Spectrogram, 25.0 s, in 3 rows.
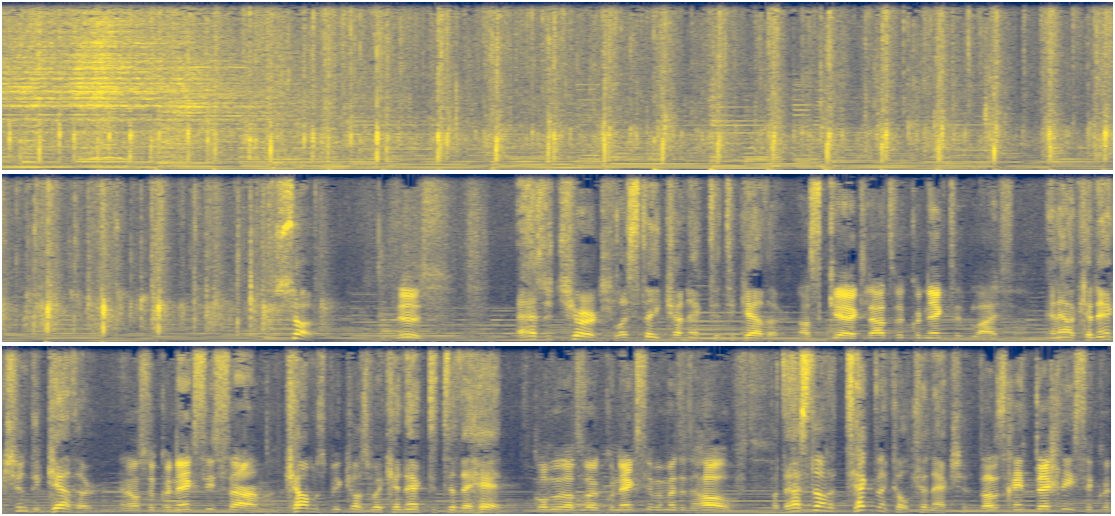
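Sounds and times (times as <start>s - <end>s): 
audience clapping: 0.0s - 11.0s
speech: 12.3s - 24.9s.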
